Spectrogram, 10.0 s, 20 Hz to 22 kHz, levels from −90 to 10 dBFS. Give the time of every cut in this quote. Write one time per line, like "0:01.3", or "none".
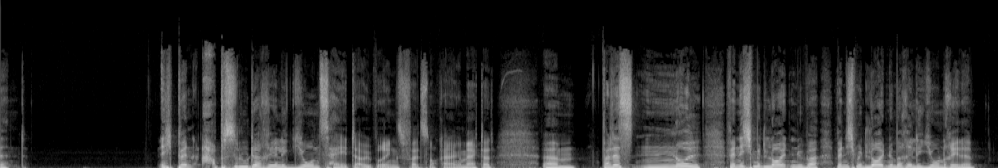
none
